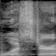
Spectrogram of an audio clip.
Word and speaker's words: Worcester: um from M and I'm gonna pronounce this Worcester because I lived in Massachusetts but I'm not sure if that's actually how it's pronounced M Worster 0215 uh make a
